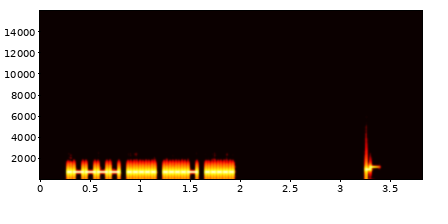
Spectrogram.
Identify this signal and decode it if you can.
Morse code, heard as a keyed tone, about 40 wpm, 700 Hz. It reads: 1545
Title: Numbers - 4-Digit 40wpm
